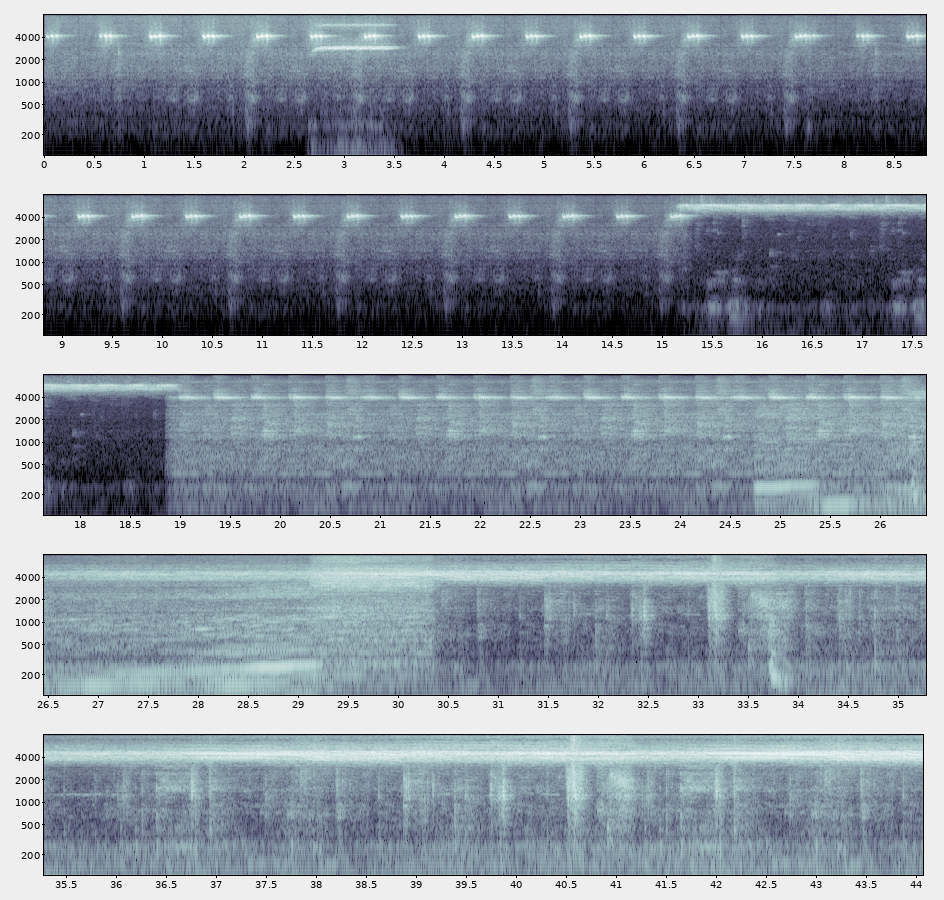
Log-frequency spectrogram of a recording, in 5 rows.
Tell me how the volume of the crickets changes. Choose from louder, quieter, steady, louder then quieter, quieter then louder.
quieter then louder.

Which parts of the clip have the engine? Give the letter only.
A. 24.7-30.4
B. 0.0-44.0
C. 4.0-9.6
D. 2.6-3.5
A.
